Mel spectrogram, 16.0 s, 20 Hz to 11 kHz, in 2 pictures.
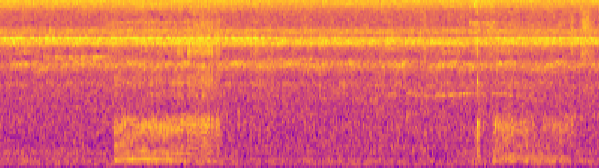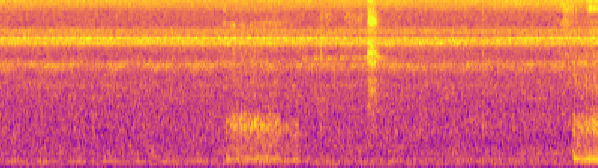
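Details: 12-year-old Chihuahua asleep on his back, who snores every time: soft, rattling snores about every four seconds, with insects chirping in the background.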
